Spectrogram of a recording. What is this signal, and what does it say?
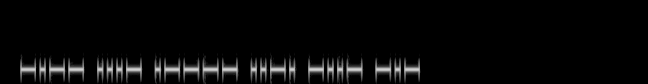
Morse code, heard as a keyed tone, about 25 wpm, 700 Hz. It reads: YV1FXK
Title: DXCC-100 Call Signs - 6 Characters - Repeated 3x - 25wpm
